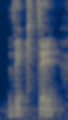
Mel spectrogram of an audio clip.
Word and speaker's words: viktig: We don't pronounce the G when it's in a combination with I, like for example, billig, riktig, viktig.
